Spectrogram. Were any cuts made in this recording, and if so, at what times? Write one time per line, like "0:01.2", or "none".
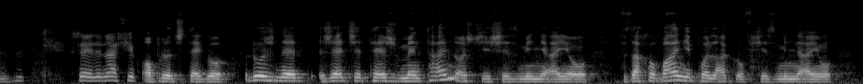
0:01.4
